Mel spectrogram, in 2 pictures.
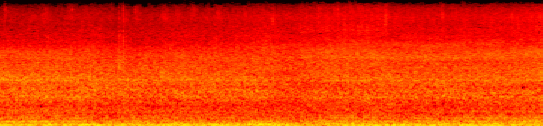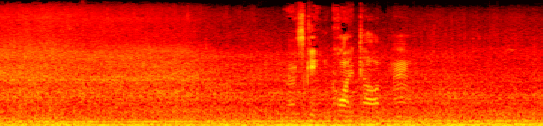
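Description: Steady engine drone and road noise inside a Ford Transit van's cab while driving; the higher hiss thins about three quarters of the way through.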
